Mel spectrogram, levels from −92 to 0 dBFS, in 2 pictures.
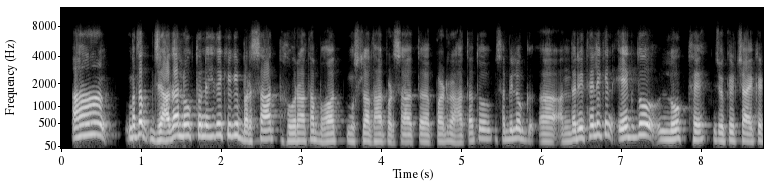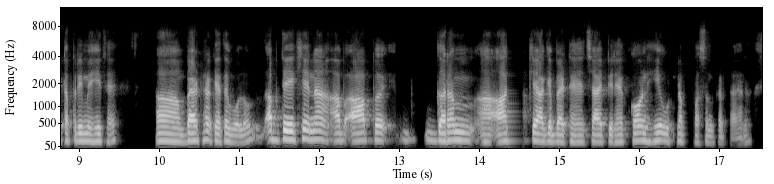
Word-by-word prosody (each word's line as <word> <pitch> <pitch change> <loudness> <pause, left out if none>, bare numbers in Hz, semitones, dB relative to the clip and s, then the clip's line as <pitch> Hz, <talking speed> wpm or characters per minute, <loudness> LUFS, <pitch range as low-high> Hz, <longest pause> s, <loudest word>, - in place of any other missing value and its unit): अ, - - +6 0.7
मतलब 225 -5 +4
ज़्यादा 155 +8 +6
लोग 240 0 +3
तो 235 - +5
नहीं 225 -1 +2
थे 245 - +4
क्योंकि 245 0 +1
बरसात 170 +4 +2
हो 140 -1 +1
रहा 145 0 +2
था - - +2
बहुत 140 +2 0
मूसलाधार 135 0 -1
बरसात 130 0 -3 0.2
पड़ 130 -1 0
रहा 125 -3 -2
था। 145 - 0
तो 175 +2 -4
सभी 160 +2 -3
लोग 180 -4 -2
अ, - - -2
अंदर 135 +4 -1
ही 195 - +5
थे 230 - +4
लेकिन 250 +1 -1 0.2
1-2 210 +4 +2 0.3
लोग 180 +2 +1
थे 155 -1 +3 0.2
जो 145 -1 -1
कि 150 +2 -2
चाय 145 -2 +1
के 150 - -2
टपरी 140 0 -3
में - - -1
ही 135 +1 -2
थे। 125 - -7
अ, - - -13 0.5
बैठा 140 +2 +2
कहते 140 -1 -1
हैं 130 - -2
वो 120 - -3
लोग, 150 +11 -8
अब 165 - +2
देखिए 165 +1 +3
ना 165 0 +1 0.2
अब 145 - -2
आप 145 +2 +1
अ, 145 -1 +1 0.7
गरम 150 +2 +3
अ, - - -13
आग 135 +1 -1
के 150 - +2
आगे 135 -1 +1
बैठे 125 0 -2
हैं, 125 0 -5
चाय 125 +1 -1
पी - - -2
रहे 125 +1 -4
हैं, 125 - -11
कौन 145 0 -1
ही 145 - -1
उठना 140 -1 -4 0.2
पसंद 115 -1 -10
करता 90 0 -13
है 95 - -13
ना, 115 - -18
145 Hz, 230 wpm, -21 LUFS, 135-165 Hz, 0.7 s, अ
